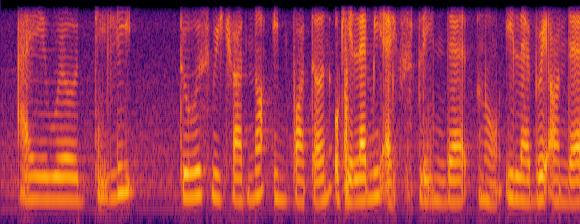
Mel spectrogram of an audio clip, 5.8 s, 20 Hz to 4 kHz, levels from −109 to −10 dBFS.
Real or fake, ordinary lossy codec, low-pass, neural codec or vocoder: real; none; 3.6 kHz; none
